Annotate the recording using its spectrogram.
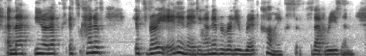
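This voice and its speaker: A woman talks at a fairly quick pace with fairly even intonation. Noticeable background noise is present. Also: fairly high pitch for a woman. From South Africa; Cape Town. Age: young. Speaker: filmmaker. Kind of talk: interview answer. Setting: phone line.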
